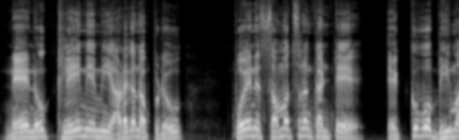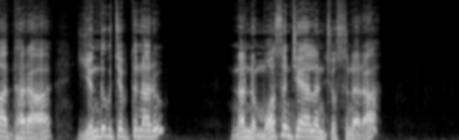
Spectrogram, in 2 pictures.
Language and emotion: Telugu, angry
